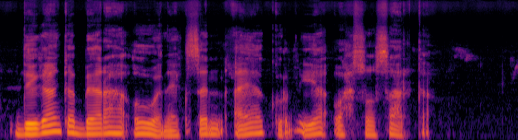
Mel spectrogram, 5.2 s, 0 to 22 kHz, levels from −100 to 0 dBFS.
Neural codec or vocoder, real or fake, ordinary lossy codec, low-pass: vocoder, 44.1 kHz, 128 mel bands, Pupu-Vocoder; fake; none; none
